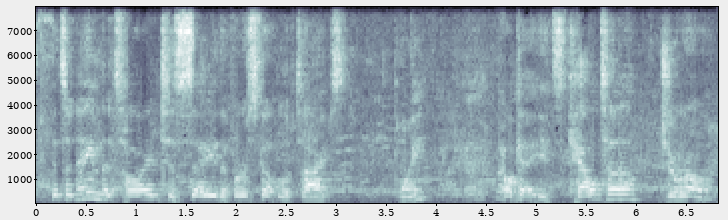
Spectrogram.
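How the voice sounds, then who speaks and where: Over background music and audible room echo, a man with a high voice talks at a fairly slow pace, his loudness very even, his pitch varying in an ordinary way and his speech broken by long, frequent pauses. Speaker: school board candidate, teacher. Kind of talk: campaign speech.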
